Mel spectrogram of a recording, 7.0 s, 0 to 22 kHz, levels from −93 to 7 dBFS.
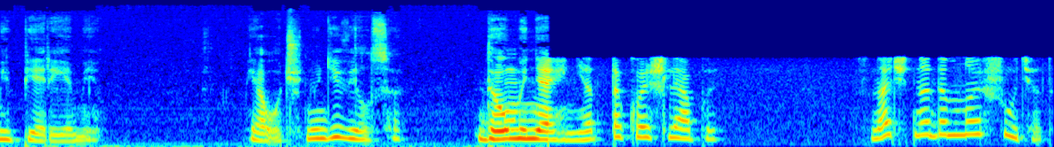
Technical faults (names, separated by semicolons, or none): input switched to a poorer device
